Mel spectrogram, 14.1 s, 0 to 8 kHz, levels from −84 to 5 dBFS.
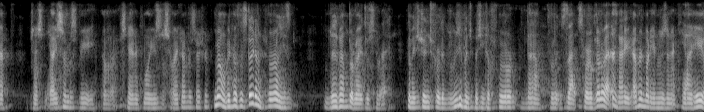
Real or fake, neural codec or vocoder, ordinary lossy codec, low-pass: fake; autoencoder, 22.05 kHz, a latent of 192 numbers a frame, VITS, trained on one speaker; Opus, 24 kbps; 7.2 kHz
